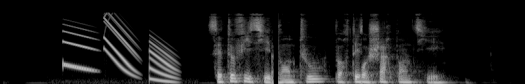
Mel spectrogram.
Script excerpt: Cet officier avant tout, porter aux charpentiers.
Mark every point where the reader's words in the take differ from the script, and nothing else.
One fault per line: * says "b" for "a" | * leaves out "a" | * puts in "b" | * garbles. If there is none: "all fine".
all fine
